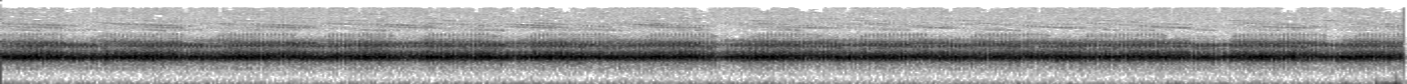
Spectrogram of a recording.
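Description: Natterjack toads calling with a loud, continuous rattling trill, steady and mid-pitched throughout.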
